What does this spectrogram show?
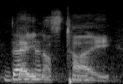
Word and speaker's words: dynasty: Dynasty. Some may even say dynasty before they are told which way to pronounce such a word. We say dynasty, dynasty.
